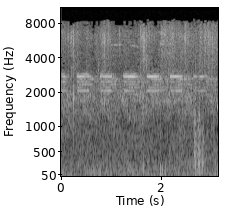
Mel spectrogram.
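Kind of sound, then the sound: vehicle, car alarm beeping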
